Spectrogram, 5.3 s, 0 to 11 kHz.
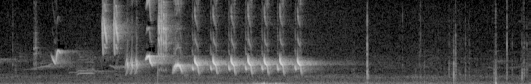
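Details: A common nightingale singing in morning sunshine on 1 May 2023 opens with a few varied whistles and chirps, then a rapid run of about ten identical ringing notes; a few faint clicks follow.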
